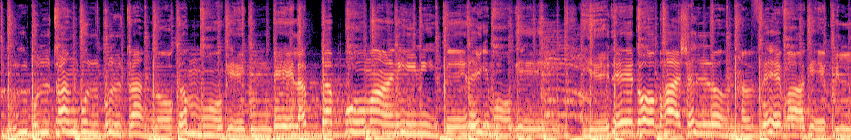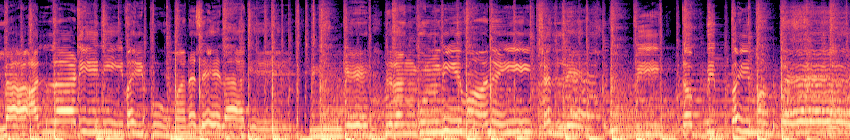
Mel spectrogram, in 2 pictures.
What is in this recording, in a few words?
bulbul tarang ringtone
